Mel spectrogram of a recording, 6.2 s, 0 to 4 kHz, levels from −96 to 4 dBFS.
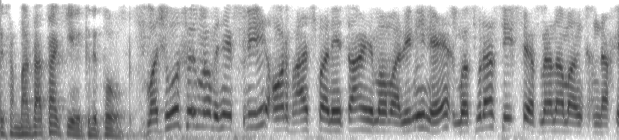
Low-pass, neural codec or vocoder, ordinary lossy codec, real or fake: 3.6 kHz; codec, 24 kHz, 1.2 kbps, DualCodec; none; fake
